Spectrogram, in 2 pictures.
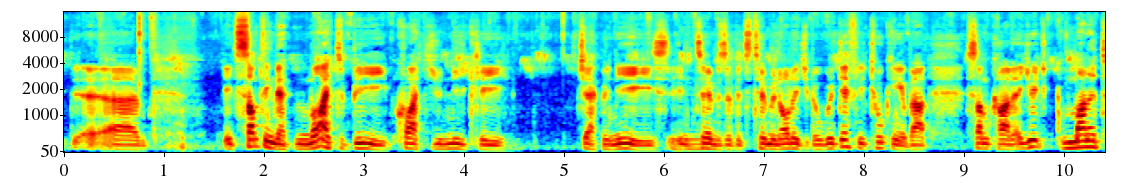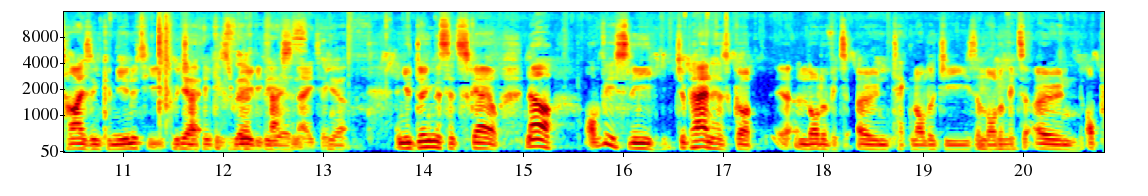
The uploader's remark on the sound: if you hear any noises in the background that is just the fire crackling!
